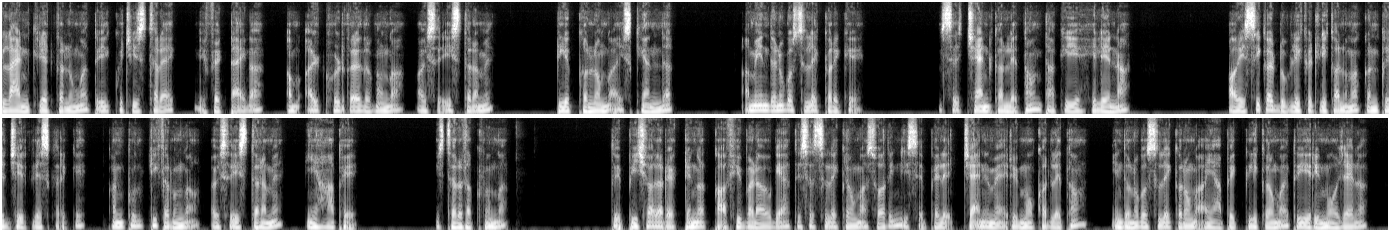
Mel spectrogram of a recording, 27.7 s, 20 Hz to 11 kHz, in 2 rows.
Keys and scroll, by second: 13.9 ctrl+j, 15.3 ctrl+t, 19.1 Return, 22.0 ctrl+t, 22.8 Return.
